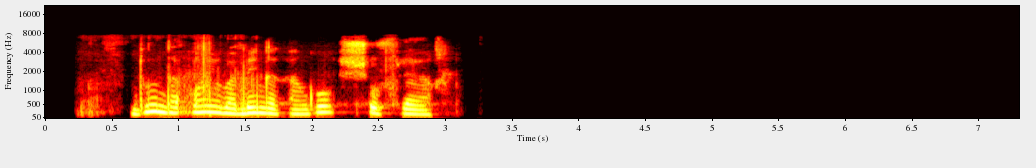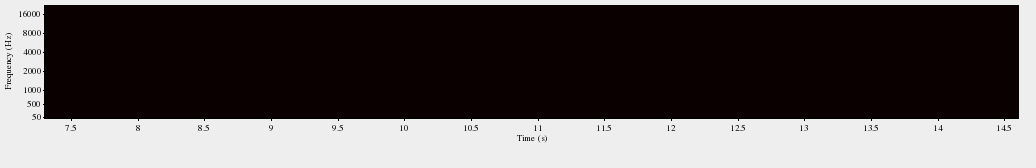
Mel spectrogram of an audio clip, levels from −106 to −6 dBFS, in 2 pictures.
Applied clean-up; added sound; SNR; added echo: none; none; none; none.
